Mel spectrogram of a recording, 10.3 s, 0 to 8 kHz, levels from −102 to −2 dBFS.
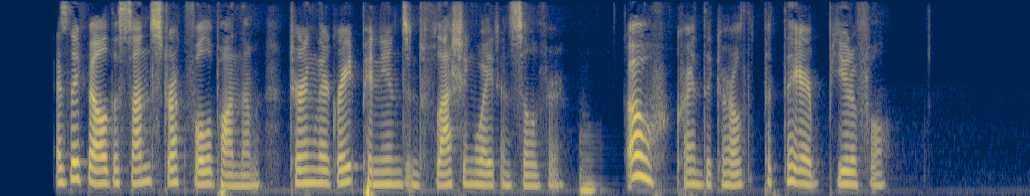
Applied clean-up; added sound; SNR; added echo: neural mask model DeepFilterNet 3.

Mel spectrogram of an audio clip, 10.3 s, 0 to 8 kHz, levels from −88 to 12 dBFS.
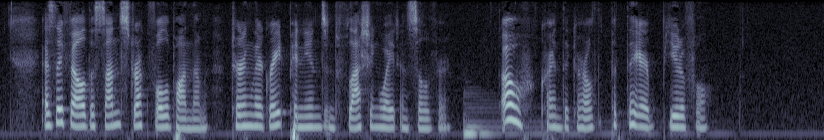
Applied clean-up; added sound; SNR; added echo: none; Bowed string instrument; 13 dB; none.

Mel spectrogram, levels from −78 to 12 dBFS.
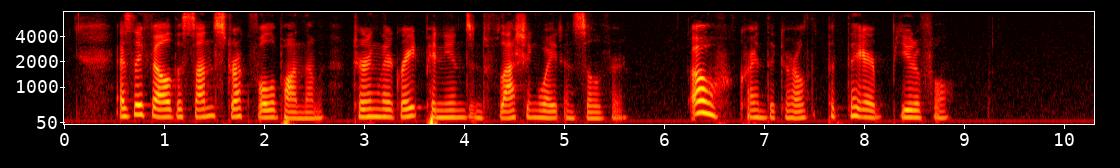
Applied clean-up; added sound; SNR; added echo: none; none; none; none.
